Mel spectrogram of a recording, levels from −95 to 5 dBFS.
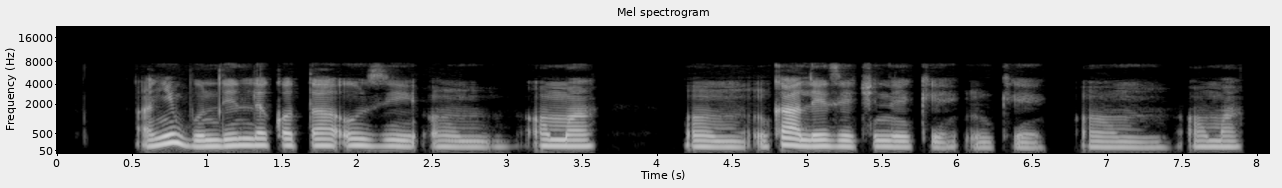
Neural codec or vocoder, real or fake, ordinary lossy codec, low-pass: none; real; none; none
